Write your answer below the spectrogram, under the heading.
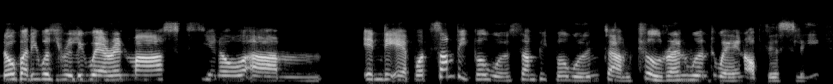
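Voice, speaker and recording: A woman's voice: medium pitch, pushed and bright, no room sound, dull audio. A woman in her forties, a guest telling her travel story in a chatty, enthusiastic way. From Trinidad. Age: 40s. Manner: enthusiastic, chatty, bursts of quick speech. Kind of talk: casual interview chat.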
